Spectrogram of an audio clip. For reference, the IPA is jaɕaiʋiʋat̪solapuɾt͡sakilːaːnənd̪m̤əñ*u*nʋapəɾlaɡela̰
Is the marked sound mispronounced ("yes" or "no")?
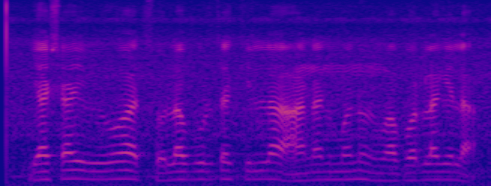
yes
